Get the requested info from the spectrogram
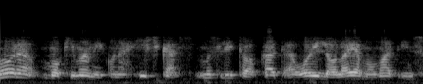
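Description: A caller speaking Dari over a telephone line, one voice talking without pause, with the thin, narrow sound of a phone connection.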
